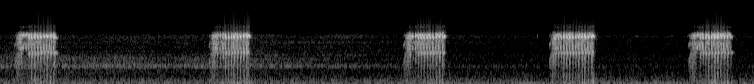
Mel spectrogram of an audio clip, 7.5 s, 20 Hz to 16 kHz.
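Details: Early-morning owl, 5:27 AM on 24 March 2013, producing five rough, noisy screech-hisses of under half a second, separated by gaps of about one and a half to two seconds; faint steady hum between them.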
